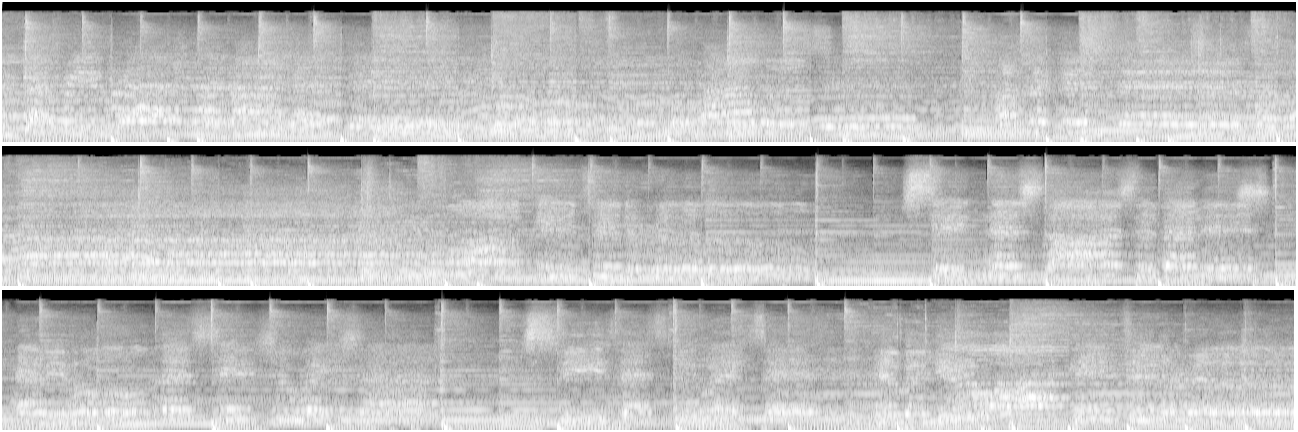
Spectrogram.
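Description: Live congregational worship music: a woman's lead vocal with backing singers over a band with a steady drum beat.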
